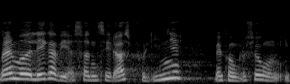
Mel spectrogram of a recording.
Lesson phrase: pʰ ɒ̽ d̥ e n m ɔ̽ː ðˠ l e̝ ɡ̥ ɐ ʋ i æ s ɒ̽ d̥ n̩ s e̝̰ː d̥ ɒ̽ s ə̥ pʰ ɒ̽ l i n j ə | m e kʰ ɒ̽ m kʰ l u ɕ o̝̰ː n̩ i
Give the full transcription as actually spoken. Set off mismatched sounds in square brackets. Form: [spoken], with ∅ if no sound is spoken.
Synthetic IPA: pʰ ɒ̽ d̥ e n m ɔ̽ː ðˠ l e̝ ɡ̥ ɐ ʋ i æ s ɒ̽ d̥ n̩ s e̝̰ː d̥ ɒ̽ s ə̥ pʰ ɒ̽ l i n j ə | m e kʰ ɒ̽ [ŋ] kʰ l u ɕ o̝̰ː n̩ i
